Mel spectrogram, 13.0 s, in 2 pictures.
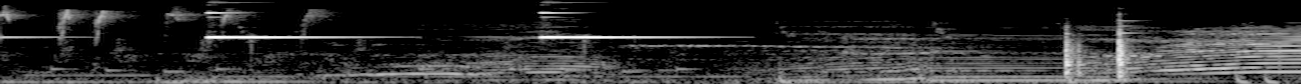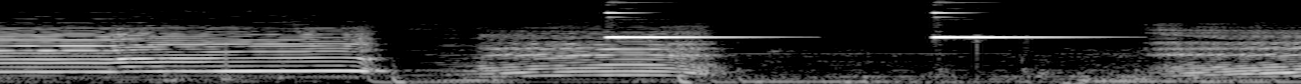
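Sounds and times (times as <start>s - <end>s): cow mooing: 1.8s - 10.2s, 12.1s - 13.0s
bright ding: 9.6s - 10.6s, 11.2s - 12.2s.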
